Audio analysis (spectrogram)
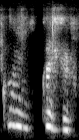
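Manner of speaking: very high, cooing puppy voice for the dog; voicing the dog. Owner voicing the puppy's wishes, high cooing baby talk. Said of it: "she said".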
